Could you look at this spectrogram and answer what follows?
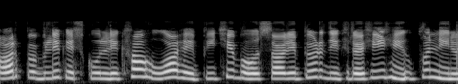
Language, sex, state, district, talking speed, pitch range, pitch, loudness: Hindi, female, Bihar, West Champaran, 195 wpm, 260-320 Hz, 270 Hz, -16 LUFS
